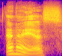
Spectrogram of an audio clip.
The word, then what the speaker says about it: NIS: how do you pronounce it nice or nis nis okay it's nipponichi software okay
